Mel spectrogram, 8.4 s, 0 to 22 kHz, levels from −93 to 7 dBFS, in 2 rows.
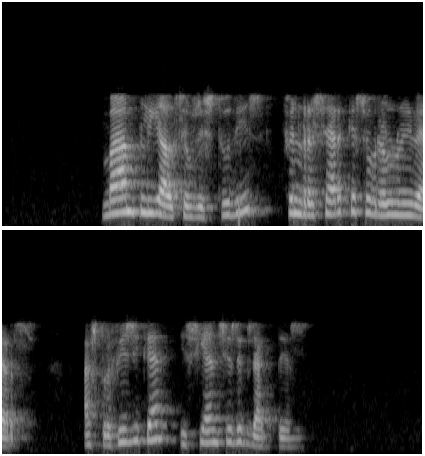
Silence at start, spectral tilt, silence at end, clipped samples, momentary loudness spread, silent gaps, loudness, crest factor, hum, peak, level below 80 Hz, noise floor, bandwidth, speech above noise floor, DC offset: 1 s; -2.5 dB/octave; 1.2 s; under 0.1%; 13 LU; none; -28 LUFS; 22 dB; none; -8 dBFS; -72 dBFS; -82 dBFS; 4.3 kHz; 54 dB; under 0.1%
